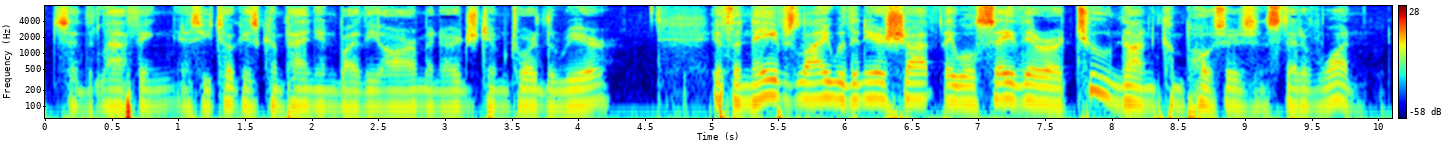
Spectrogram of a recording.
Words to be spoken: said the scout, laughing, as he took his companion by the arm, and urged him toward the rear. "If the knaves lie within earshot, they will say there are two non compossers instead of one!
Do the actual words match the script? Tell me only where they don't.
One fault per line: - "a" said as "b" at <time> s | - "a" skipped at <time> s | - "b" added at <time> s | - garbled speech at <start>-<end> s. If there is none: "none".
- "scout" skipped at 0.4 s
